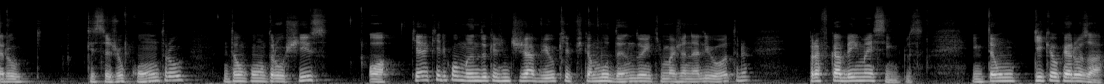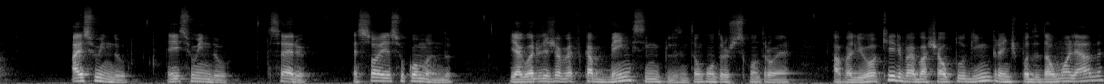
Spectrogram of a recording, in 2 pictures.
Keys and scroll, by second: 0.0-1.2 typing, 2.7-3.6 typing, 5.9 typing, 8.8-9.4 typing, 12.2-13.2 typing, 13.6 Tab, 15.9 End, 18.0 ctrl+x, 18.4 ctrl+e.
